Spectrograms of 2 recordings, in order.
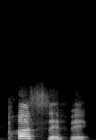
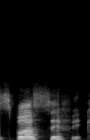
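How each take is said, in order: First: The word starts without an 's' sound. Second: The word starts with an 's' sound. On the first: The speaker calls it wrong. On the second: The speaker calls it right.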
